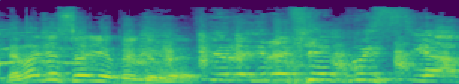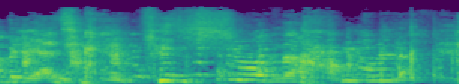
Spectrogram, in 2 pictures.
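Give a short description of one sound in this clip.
A young man laughs and cries out close by.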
